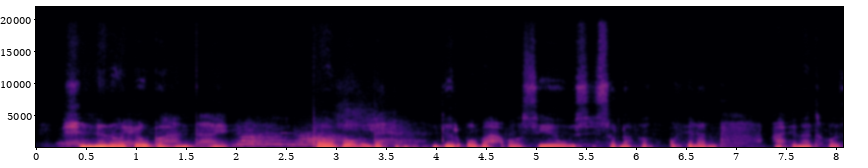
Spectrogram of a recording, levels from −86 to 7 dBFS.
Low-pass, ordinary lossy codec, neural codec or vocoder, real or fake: 19.8 kHz; none; codec, 44.1 kHz, 7.8 kbps, Pupu-Codec; fake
